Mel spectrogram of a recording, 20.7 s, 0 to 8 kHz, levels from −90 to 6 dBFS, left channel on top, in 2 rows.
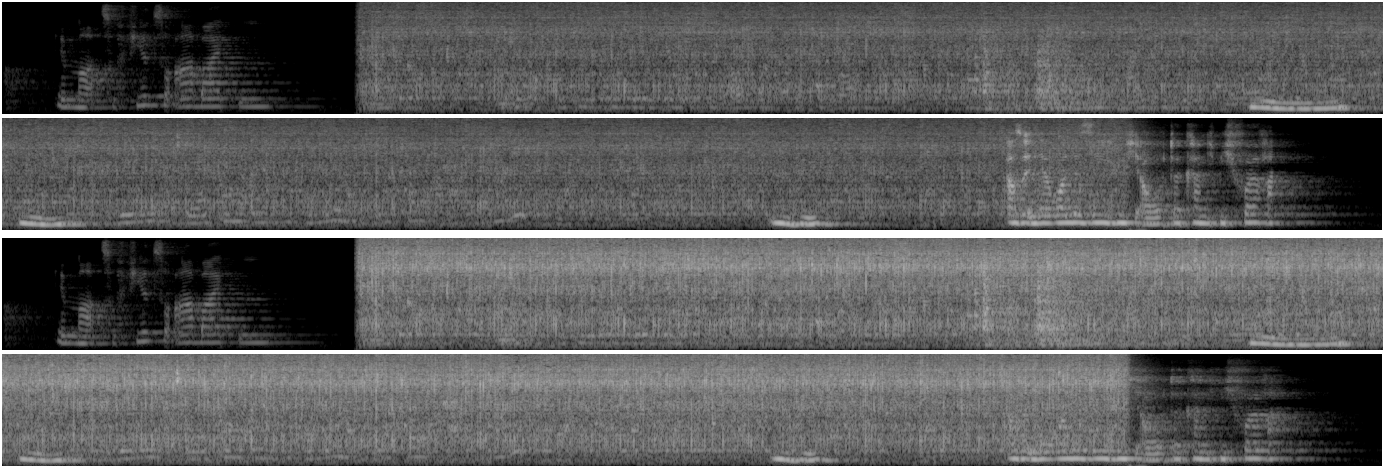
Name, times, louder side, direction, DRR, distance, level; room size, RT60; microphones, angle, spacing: voice 1, 0.4-2.0 2.8-3.4 3.7-6.7 7.2-9.6 10.8-15.3, right 1 dB, 10° right, 5 dB, 1.0 m, -49 dB
sound 1, 2.6-18.8, right 13 dB, 90° right, 0.4 m, -27 dB
voice 2, 9.3-10.2 10.5-10.9 16.1-16.6 17.9-19.9, left 2 dB, 55° left, 6 dB, 1.0 m, -32 dB
19.5 x 7.4 x 3.9 m, 1.2 s
head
